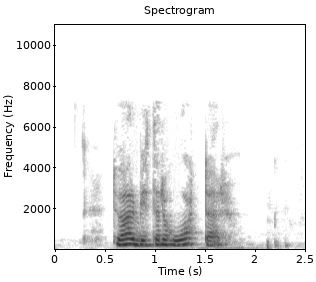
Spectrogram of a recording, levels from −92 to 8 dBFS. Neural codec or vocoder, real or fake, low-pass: none; real; 7.2 kHz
